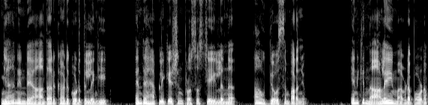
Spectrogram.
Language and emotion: Malayalam, sad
